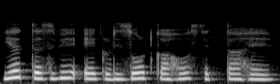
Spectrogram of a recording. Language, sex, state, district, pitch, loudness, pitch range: Hindi, female, Arunachal Pradesh, Lower Dibang Valley, 255 Hz, -15 LUFS, 245-270 Hz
